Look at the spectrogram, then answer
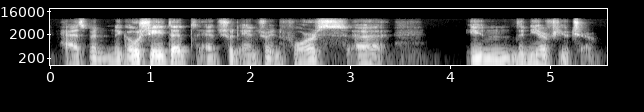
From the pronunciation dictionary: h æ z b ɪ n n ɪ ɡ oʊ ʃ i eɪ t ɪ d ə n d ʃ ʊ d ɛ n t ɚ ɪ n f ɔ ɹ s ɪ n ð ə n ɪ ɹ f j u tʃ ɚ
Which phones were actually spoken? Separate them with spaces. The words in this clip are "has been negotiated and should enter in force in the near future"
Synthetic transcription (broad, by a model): h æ z b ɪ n n ɪ ɡ oʊ ʃ i eɪ t ɪ d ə n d ʃ ʊ d ɛ n t ɚ ɪ n f ɔ ɹ s ɪ n ð ə n ɪ ɹ f j u tʃ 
